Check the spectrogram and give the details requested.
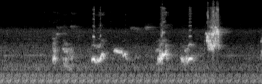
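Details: White-rumped shama song used as a lure to train birds to sing: short whistled notes and slurred phrases, with a few sharp high squeaks, over a steady low mechanical hum.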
